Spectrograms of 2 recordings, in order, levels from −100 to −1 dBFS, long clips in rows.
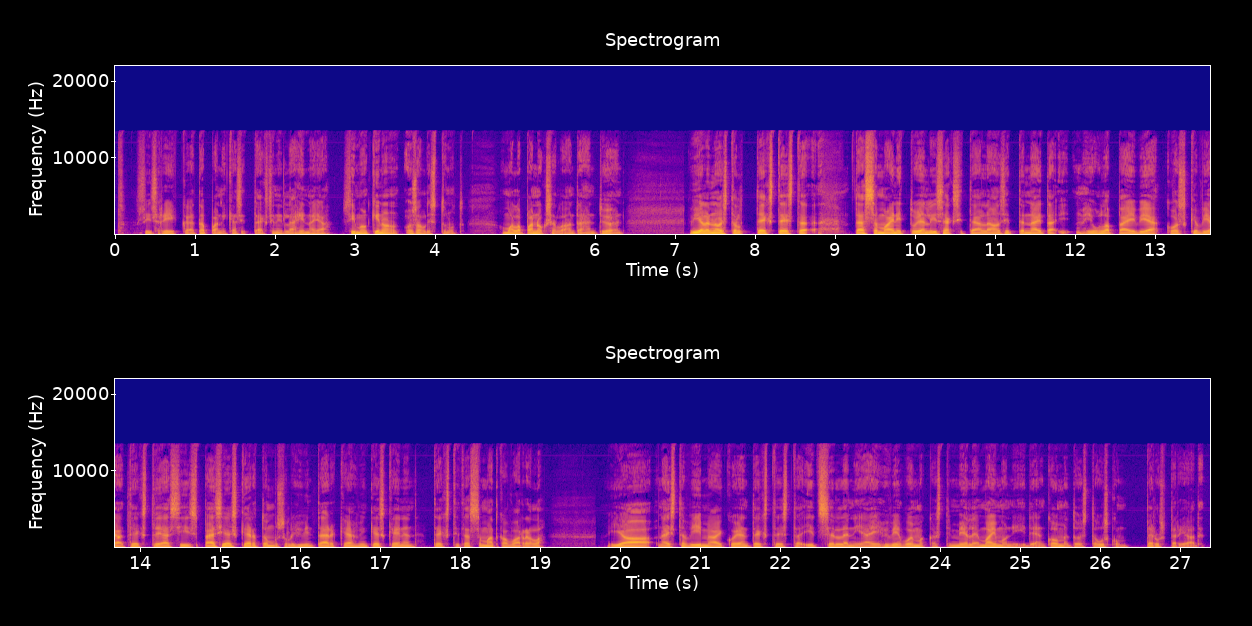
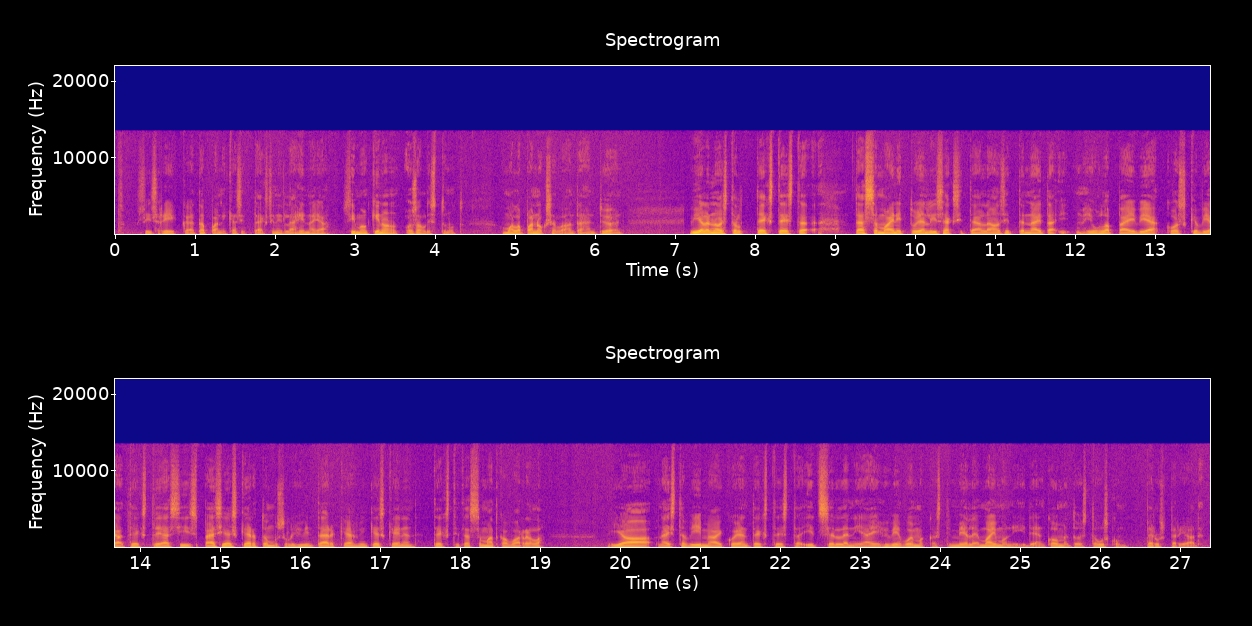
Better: first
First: none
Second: hiss; faint; throughout; 20 dB below the speech

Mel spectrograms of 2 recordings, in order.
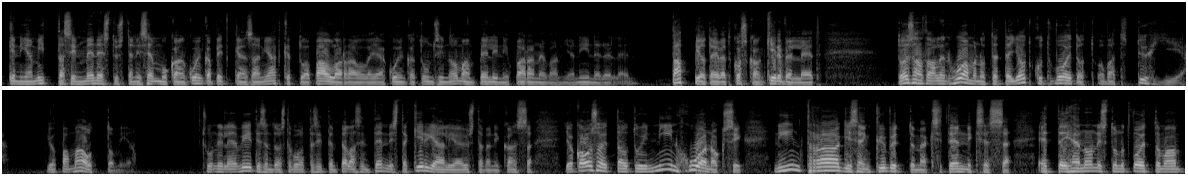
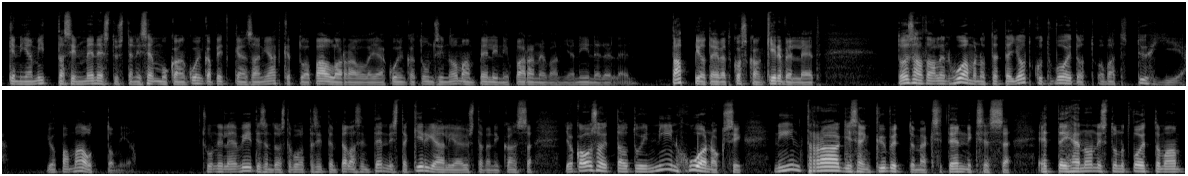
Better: second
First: distortion; slight; 10 dB below the speech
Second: none

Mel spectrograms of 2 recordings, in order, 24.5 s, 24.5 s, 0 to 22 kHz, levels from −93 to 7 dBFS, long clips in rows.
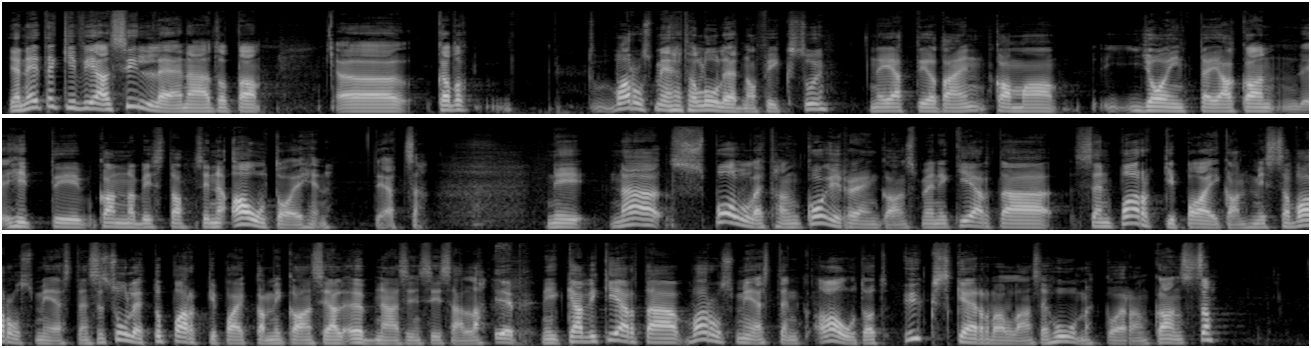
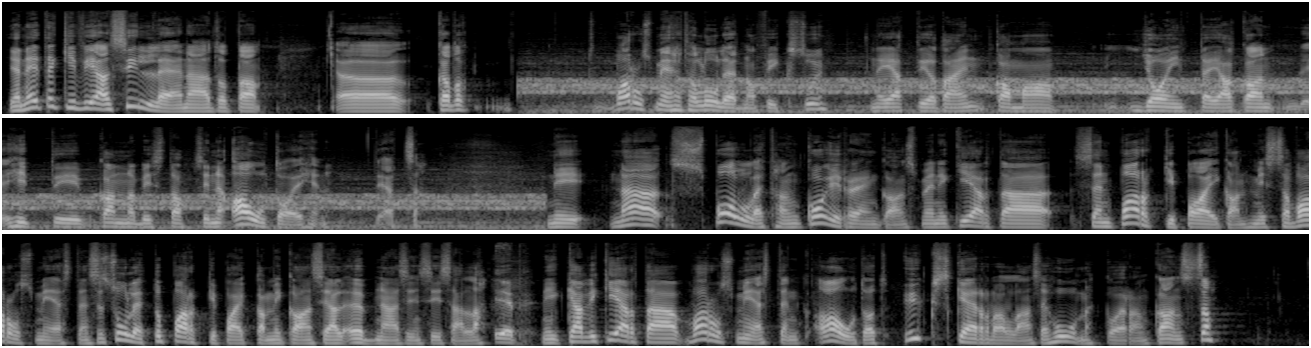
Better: first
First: none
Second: siren; noticeable; from 3 to 12 s; peak 9 dB below the speech

